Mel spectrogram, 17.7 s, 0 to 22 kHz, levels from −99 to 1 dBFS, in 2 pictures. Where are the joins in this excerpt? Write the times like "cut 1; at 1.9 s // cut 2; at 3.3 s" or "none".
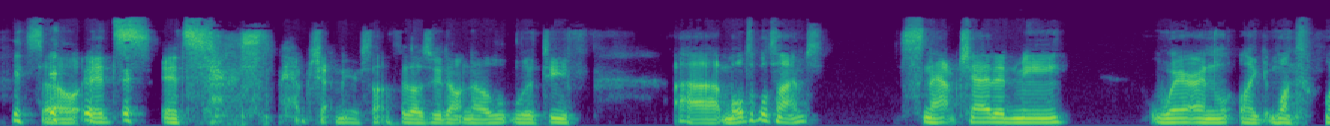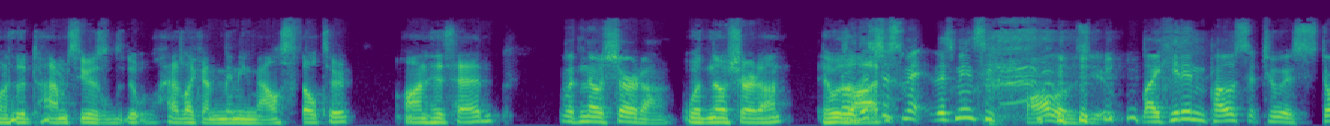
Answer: none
